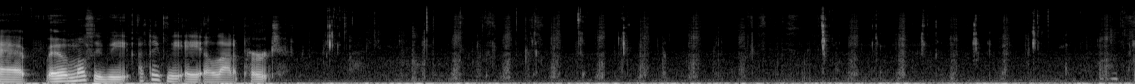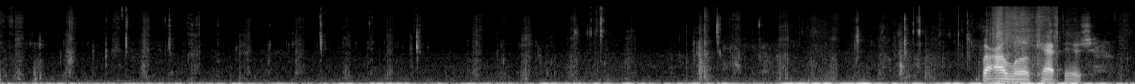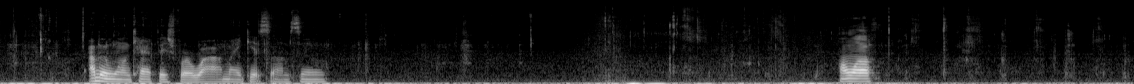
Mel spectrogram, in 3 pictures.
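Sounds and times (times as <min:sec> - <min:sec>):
chewing with crisp crunches: 0:02.7 - 0:24.0, 0:26.0 - 0:34.0.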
